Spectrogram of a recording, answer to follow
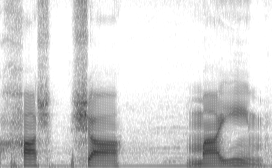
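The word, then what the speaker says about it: השמים: So you have the article ha, and the sh is double, so you have to put a sh with the first syllable, so hash. And then the sh remains in the second syllable, and then you pronounce that first, sh, and then the A class underneath it is like A, like in father.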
